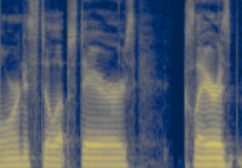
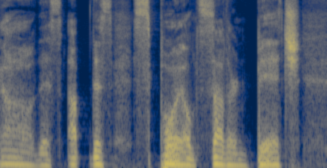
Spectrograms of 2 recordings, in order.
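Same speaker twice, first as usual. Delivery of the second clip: put-on muttering under breath. Retelling a movie character's comments outside the car: imitating muttering under breath. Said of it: "making these comments under her breath".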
